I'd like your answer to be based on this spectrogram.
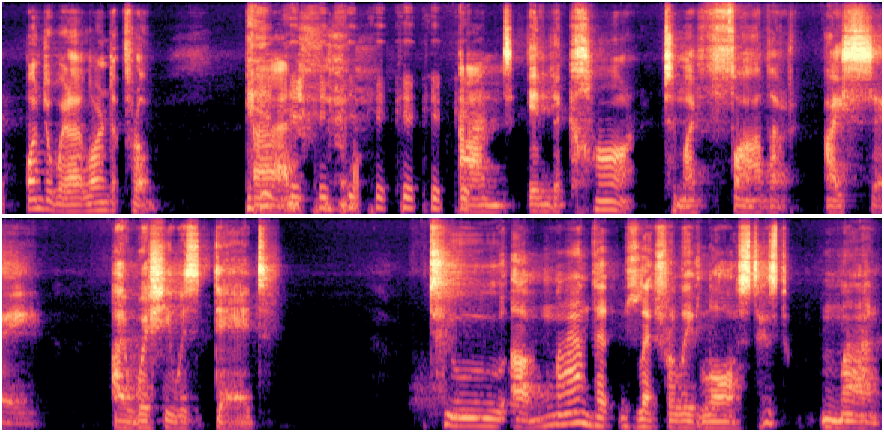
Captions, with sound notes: Wonder where I learned it from. (all laughing) And in the car to my father, I say, "I wish he was dead." To a man that literally lost his man,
